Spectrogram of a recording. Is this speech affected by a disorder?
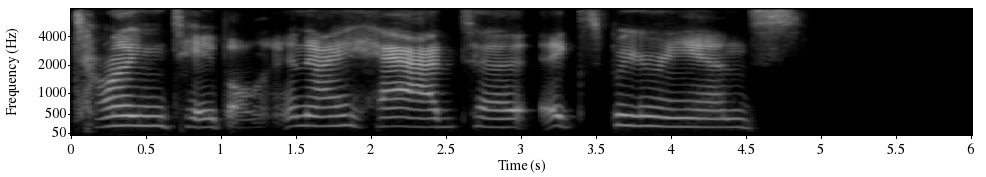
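Yes: Friedreich's ataxia; voice worsened, cadence and slurring getting worse.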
